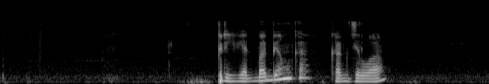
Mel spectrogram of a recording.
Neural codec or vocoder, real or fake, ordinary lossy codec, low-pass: none; real; none; none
